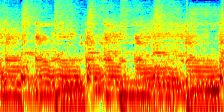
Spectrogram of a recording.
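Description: Punk rock band playing an instrumental passage: a quick electric guitar line over bass and drums, with no singing.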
